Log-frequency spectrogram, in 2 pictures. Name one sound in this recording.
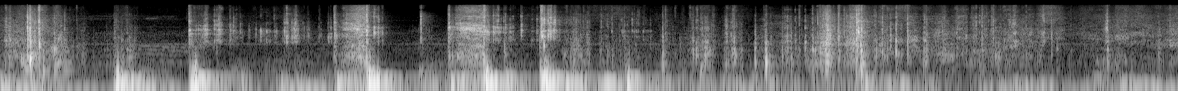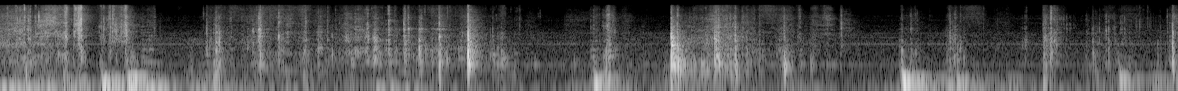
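A cardboard box is handled and knocked on a table.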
